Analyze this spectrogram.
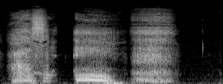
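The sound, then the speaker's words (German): Three loud, rasping throat-clearing bursts, heard alone, as a person ritually clears their throat before starting a show. “am Anfang immer noch so dieses ritualisierte Räuspern. Das ist ganz wichtig, dass man sich auch mal ordentlich durchräuspert, bevor man so eine Sendung anfängt.”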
